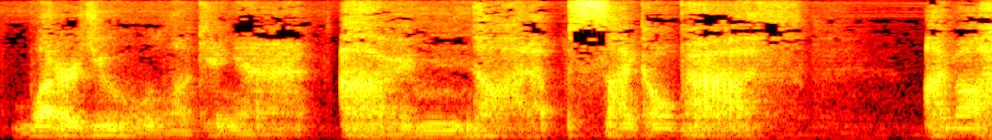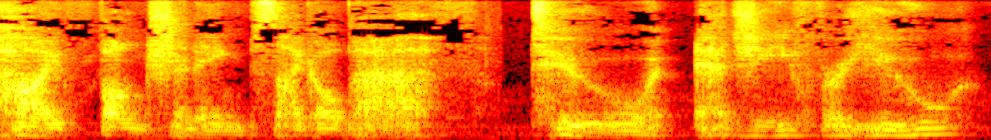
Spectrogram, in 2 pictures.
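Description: A young man voicing a grim, menacing hooded wraith mercenary from a video game, in a gravelly, breathy, theatrical growl. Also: sits low, animated, takes it slowly, heavily acted. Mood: sinister, sardonic. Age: young adult. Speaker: video creator doing character voice impressions. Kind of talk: video game villain voice lines.

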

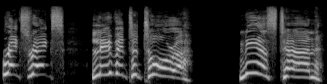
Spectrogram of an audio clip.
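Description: Very high, squeaky little furry creature. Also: male voice, animated, takes it slowly, sharp tone, no echo, studio quality, exaggerated voice. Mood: encouraging. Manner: cutesy broken grammar, third-person self-reference, exclamatory. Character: small furry Nopon creature, eager, boastful, childlike male inventor. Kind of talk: video game battle voice lines.

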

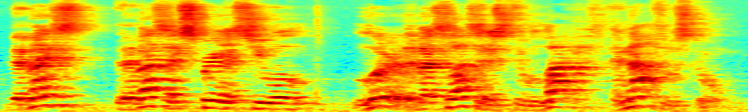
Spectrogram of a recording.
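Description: A man in his thirties from Iraq gives an earnest seminar talk to a small audience, repeating lines for emphasis and pausing between phrases. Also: sits high, animated, a bit bright, a little hiss or hum. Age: 30s. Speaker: motivational speaker. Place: dim small room with a projector screen and a small audience. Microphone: far camera, no visible mic. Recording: echoey room recorded from far off.

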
